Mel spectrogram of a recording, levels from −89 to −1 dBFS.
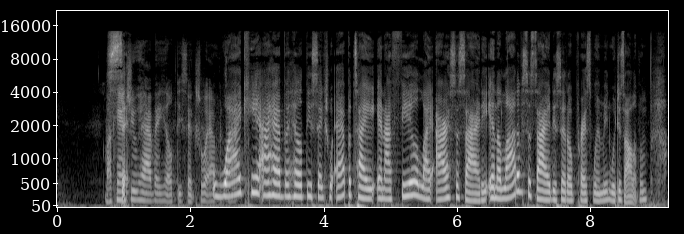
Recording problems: none

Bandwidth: 14.5 kHz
